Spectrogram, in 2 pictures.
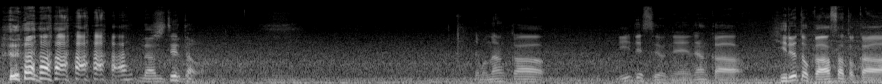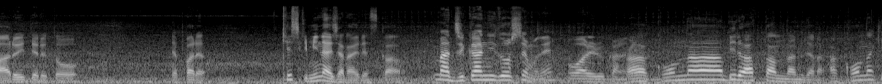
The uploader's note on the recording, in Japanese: グダリTOKYOヲーキング。収録場所がなさすぎて、ウォーキング・デッド。しゃあないから、2駅くらい歩いちゃうかってくらいのノリの今回。歩きながらしゃべる。夜のTOKYOって、人を少し、大胆にさせるよネ・・・。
